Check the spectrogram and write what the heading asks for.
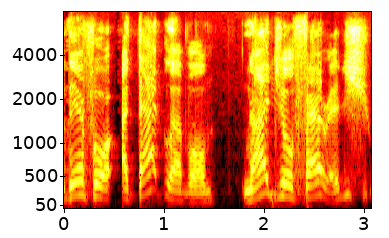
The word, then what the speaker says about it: Farage: The story is that Cameron was so afraid of the UK Independence Party with Farage, rhymes with garbage, that he let the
